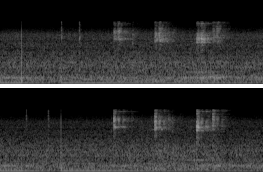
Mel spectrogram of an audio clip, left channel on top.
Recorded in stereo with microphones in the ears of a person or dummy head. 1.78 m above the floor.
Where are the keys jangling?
65° right (ahead or behind), 7.5 m; by 2.2 s 70° right (ahead or behind), 7 m.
